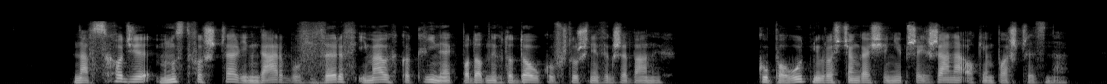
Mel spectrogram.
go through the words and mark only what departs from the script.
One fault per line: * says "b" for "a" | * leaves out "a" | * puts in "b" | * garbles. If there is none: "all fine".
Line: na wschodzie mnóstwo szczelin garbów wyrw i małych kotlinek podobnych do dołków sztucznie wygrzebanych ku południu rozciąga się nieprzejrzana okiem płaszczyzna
all fine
